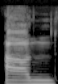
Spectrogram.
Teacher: In the word antique, you get at the beginning the vowel sound a, antique, and then you get the e, the long e sound, as in medium.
